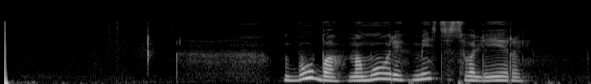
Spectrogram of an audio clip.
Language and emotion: Russian, sad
